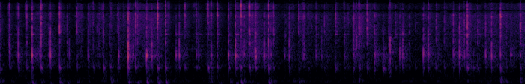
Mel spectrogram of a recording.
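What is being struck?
Translucent plastic round case.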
